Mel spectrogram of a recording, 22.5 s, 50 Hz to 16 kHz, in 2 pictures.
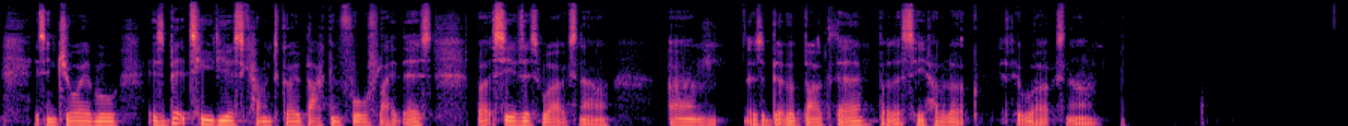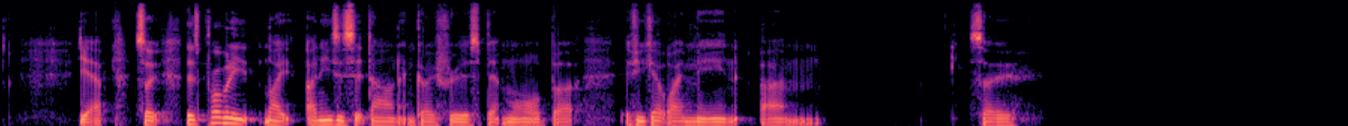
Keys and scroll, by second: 3.8 super+space, 4.3 Return, 5.3 super+q, 7.3 super+space, 7.5 a, 7.9 super+space, 8.6 Return, 11.7 super+Tab, 16.8 super+v, 17.2 Return, 17.9 super+Tab.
